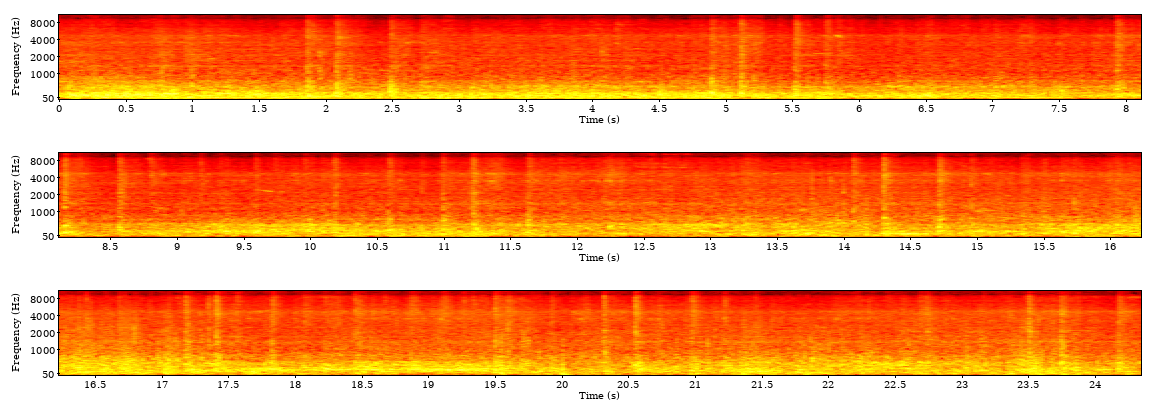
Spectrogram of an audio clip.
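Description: IR Mail local train on the Rajshahi line running toward Chobbish Nagar station, recorded from inside the carriage as a loud, continuous rumble with rhythmic clickety-clack of wheels over rail joints and occasional squeals.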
